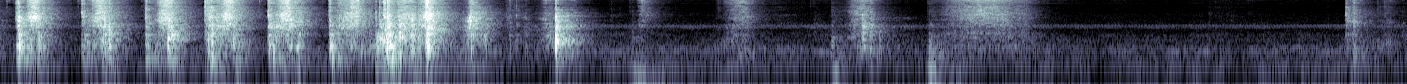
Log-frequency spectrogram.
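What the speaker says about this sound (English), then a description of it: "Allow me to just shuffle the cards and get them for you." A rapid run of crisp riffling tarot card shuffles, close up, followed by a few slower slaps and taps as the deck settles, then quiet.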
